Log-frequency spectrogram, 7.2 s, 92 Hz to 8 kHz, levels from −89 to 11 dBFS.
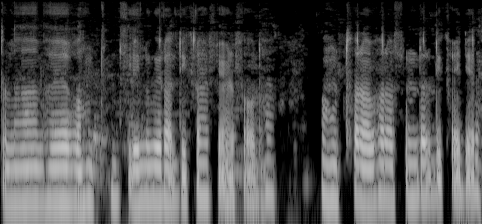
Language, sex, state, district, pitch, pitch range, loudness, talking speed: Hindi, male, Chhattisgarh, Balrampur, 140 Hz, 140-150 Hz, -21 LUFS, 150 wpm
